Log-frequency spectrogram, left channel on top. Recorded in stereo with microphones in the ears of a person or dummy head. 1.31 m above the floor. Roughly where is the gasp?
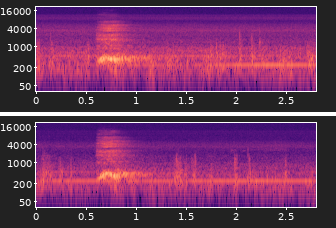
Centre.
